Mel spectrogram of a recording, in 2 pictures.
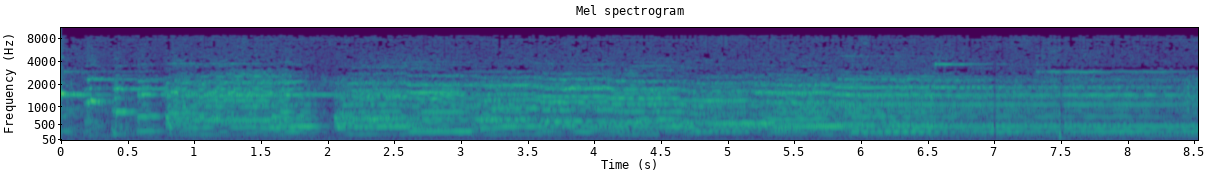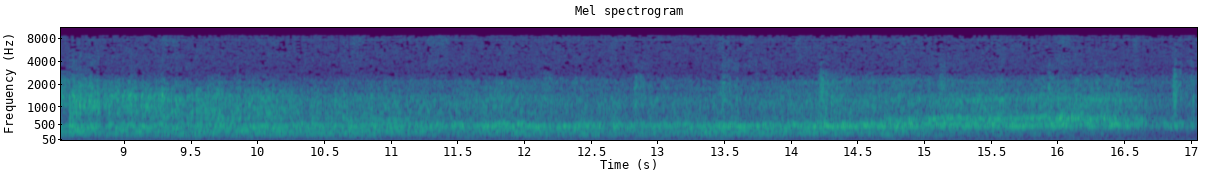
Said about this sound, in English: Darn thunder.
